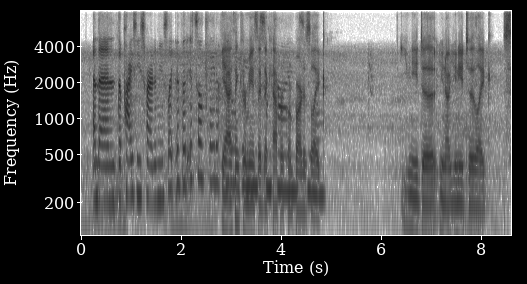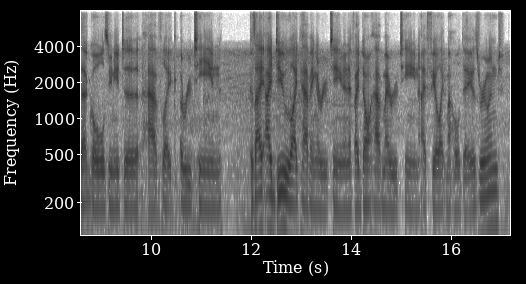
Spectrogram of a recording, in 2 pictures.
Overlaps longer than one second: present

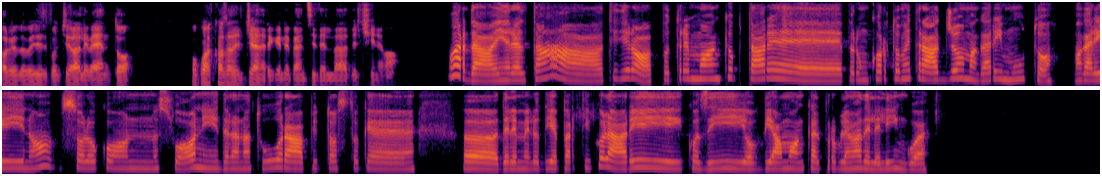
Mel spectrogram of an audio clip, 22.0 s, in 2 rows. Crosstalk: none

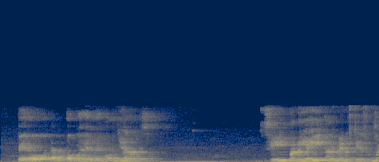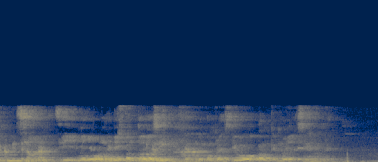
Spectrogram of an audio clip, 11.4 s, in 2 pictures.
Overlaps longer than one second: present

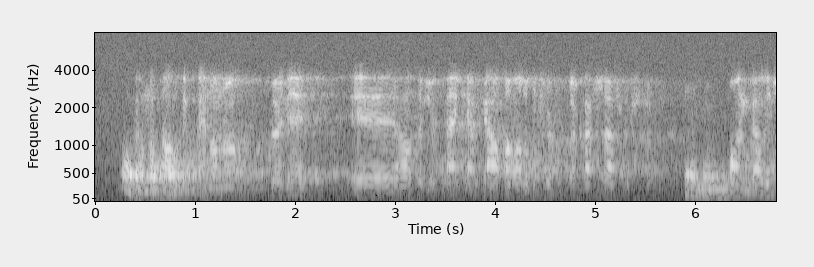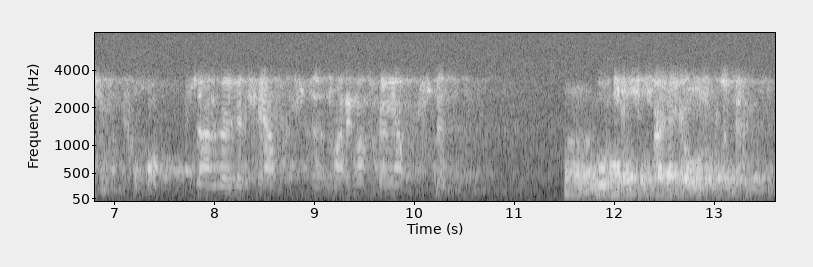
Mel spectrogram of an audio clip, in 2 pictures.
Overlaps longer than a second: present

